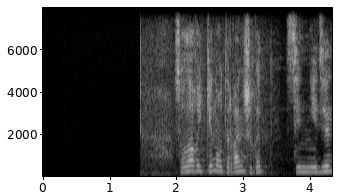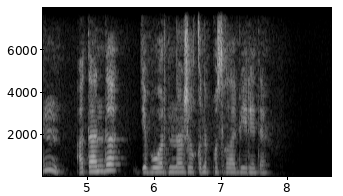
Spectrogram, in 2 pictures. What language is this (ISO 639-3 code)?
kaz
